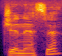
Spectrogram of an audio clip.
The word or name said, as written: Janessa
